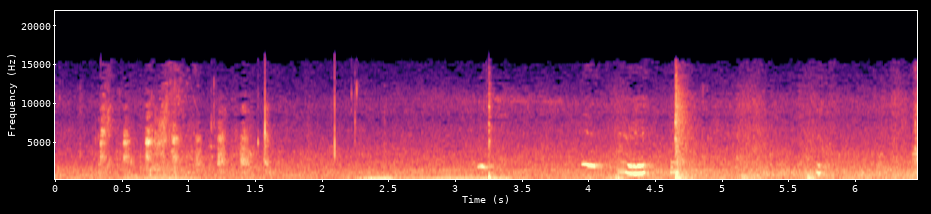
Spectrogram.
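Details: Shiba Inu puppies in their room, a bit scared of the noise of an air-conditioner being installed, giving soft rising-and-falling whimpers, with clicks and bumps from the work nearby.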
